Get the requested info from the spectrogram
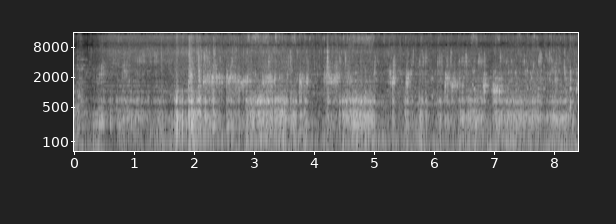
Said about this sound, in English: You know, and then because it's a bathroom session, we're gonna flush the toilet because it's funny.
